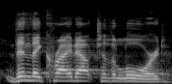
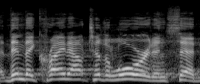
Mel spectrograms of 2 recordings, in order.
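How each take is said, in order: First: Said in the usual way. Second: Higher and louder, leaning on Lord; emphatic reading. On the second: Real, not acted. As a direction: build it up toward the Lord. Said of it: "notice now they're not crying to a God".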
